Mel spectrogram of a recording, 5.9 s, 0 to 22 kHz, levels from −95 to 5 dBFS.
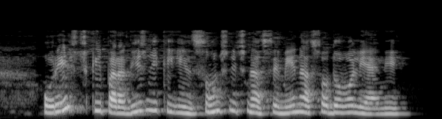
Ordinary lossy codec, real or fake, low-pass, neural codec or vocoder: none; real; none; none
